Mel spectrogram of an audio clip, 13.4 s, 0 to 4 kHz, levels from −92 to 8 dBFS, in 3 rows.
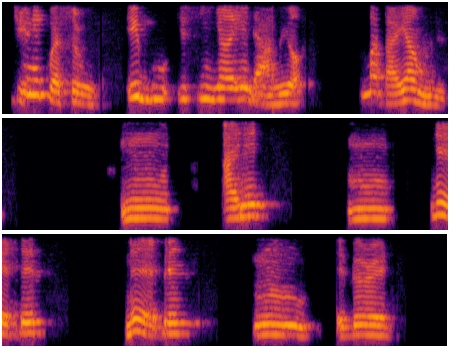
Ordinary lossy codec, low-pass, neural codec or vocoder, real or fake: none; 3.6 kHz; codec, 24 kHz, 0.9 kbps, WavTokenizer, medium speech release version 2; fake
